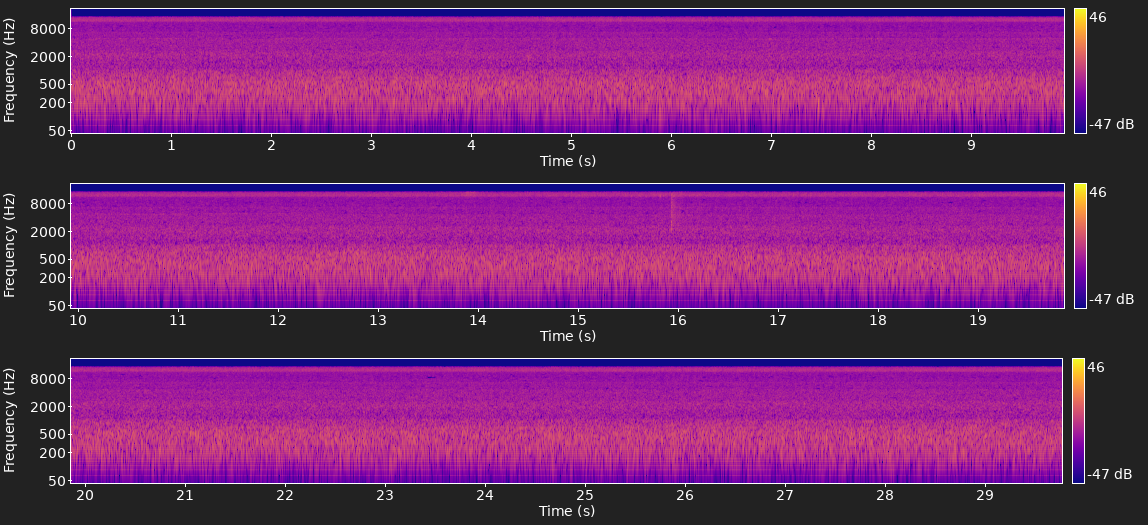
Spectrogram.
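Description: Shallow mountain river rushing steadily over rocks and boulders.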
